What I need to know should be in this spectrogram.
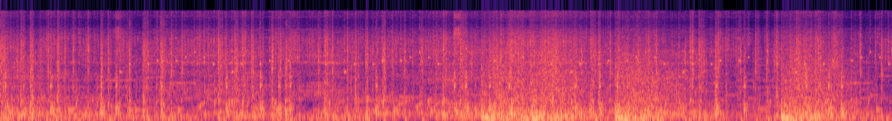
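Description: Small popping shots fire rapidly over and over.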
